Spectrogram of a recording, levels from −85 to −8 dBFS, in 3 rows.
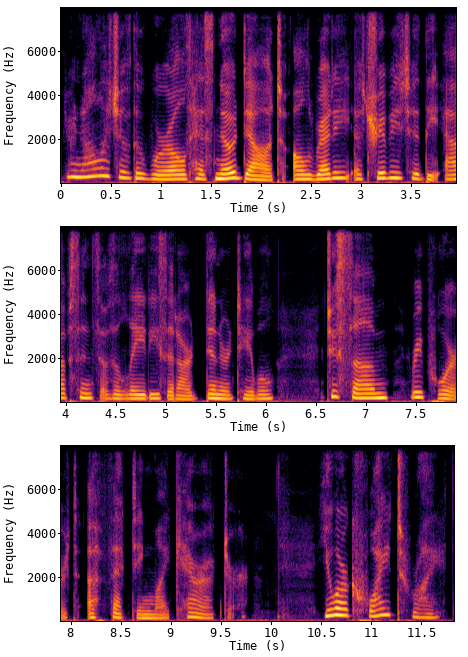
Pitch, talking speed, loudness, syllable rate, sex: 210 Hz, 145 wpm, -20 LUFS, 4.8 syllables/s, female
